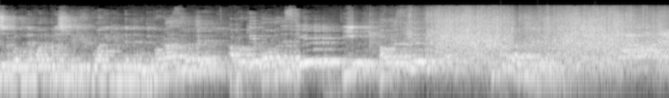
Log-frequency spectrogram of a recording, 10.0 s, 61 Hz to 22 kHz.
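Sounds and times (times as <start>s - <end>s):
audience clapping: 5.5s - 10.0s.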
